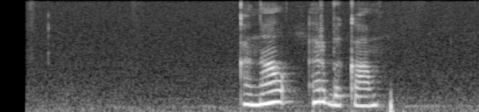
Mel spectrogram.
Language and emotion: Russian, neutral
